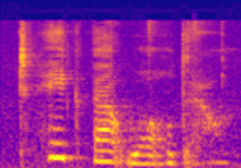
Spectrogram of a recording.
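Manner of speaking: ex-husband's slow mock whisper. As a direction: whisper it slowly like a coaxing ex. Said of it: "my ex-husband saying to me".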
